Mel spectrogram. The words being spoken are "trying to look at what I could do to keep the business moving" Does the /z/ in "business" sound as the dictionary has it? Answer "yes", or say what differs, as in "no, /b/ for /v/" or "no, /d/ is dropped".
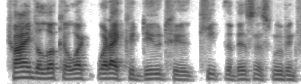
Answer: yes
